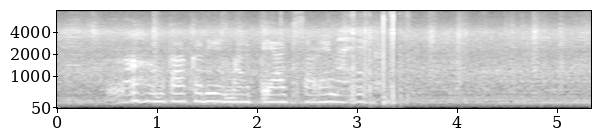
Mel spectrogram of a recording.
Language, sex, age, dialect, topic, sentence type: Bhojpuri, female, 18-24, Western, agriculture, question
